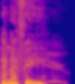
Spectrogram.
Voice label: "LFE1", UK female; surround; lynne publishing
